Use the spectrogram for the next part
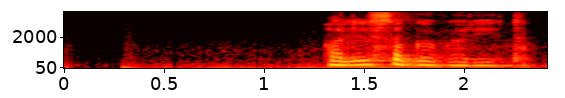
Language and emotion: Russian, neutral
